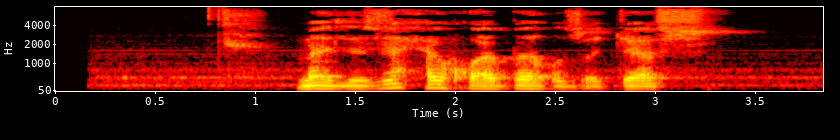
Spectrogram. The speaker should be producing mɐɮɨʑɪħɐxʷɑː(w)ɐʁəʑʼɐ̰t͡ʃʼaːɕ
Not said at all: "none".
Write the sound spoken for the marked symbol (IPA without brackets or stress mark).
b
